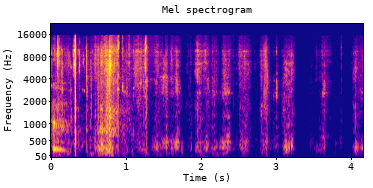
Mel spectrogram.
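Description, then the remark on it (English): A loud crunching bite into a crisp chocolate snack, followed by a few seconds of irregular crunchy chewing that gradually softens. “This one's really crunchy.”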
